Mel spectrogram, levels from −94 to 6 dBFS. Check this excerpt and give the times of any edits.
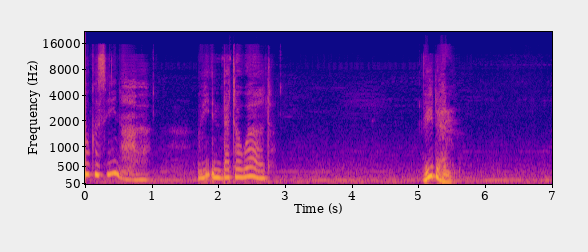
1.7 s

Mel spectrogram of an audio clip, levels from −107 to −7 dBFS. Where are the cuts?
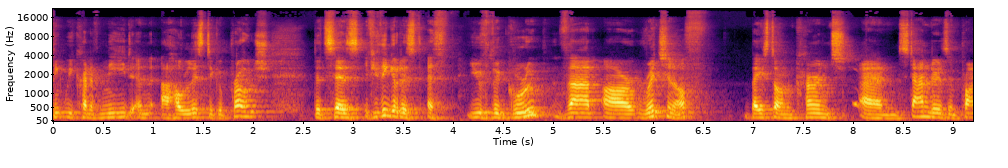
4.0 s

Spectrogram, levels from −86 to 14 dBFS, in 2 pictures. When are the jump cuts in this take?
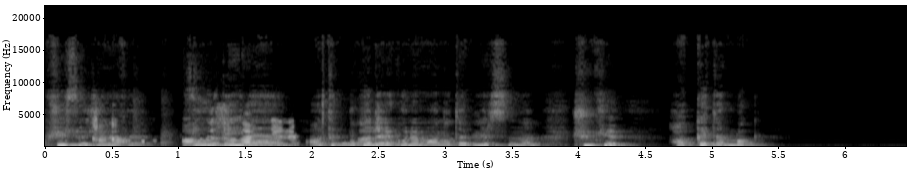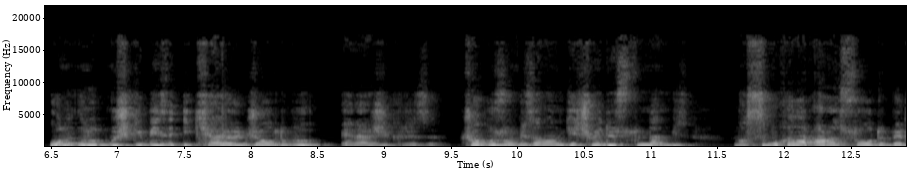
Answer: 9.5 s

